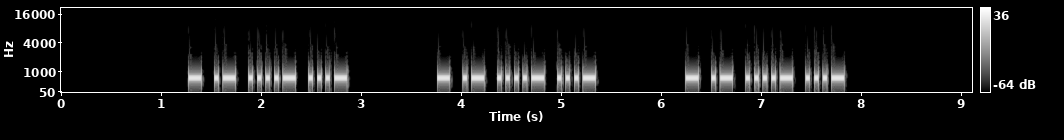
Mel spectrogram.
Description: Morse code, heard as a keyed tone, about 28 wpm, 700 Hz. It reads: TA4V TA4V TA4V
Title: DXCC-100 Call Signs - 4 Characters - Repeated 3x - 28wpm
